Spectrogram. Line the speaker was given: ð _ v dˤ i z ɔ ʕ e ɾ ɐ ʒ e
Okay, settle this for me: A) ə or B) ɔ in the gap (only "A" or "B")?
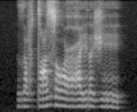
A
